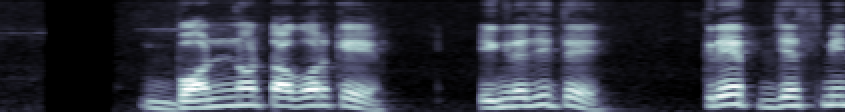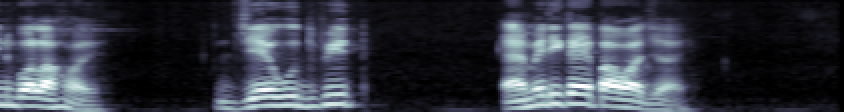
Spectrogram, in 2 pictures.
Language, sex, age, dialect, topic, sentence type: Bengali, male, 18-24, Standard Colloquial, agriculture, statement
